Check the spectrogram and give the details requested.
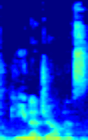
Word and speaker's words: Regina Jonas: first ordained woman was Regina Jonas, or because she was German, probably pronounced Regina Jonas.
